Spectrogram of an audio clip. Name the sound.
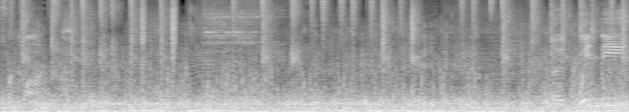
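wind while group cycling on road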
